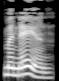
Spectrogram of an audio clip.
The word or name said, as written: Manaen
